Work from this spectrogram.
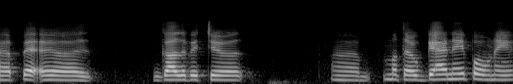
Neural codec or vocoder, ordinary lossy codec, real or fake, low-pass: codec, 16 kHz, 0.3 kbps, FocalCodec; none; fake; none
